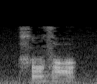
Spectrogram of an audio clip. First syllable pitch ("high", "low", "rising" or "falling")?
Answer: low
